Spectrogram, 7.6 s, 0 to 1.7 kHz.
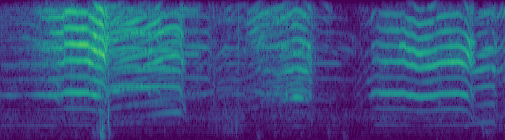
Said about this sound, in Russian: Вот хозяйки коровушек на водопой пригнали, на речку, как и 102 года назад это делали первые поселенцы.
